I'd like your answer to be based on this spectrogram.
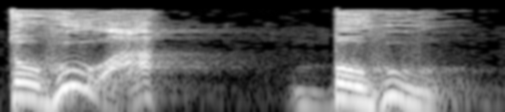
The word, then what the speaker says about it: tohu wa bohu: Tohua bohu is spelled as T-O-H-U-W-A-B-O-H-U.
